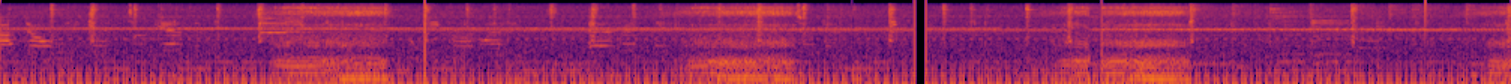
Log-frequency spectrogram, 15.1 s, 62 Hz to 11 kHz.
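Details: Low rasping snores during sleep, recurring about every four seconds (roughly 15 breaths a minute) over a steady background tone and ticking; snoring.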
